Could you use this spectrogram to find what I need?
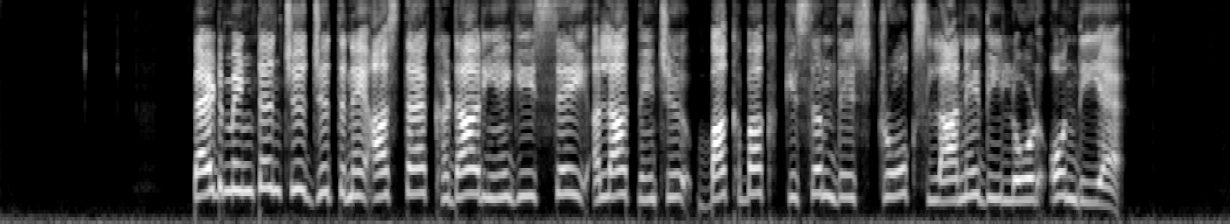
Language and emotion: Dogri, neutral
